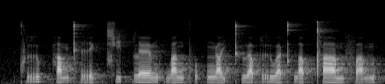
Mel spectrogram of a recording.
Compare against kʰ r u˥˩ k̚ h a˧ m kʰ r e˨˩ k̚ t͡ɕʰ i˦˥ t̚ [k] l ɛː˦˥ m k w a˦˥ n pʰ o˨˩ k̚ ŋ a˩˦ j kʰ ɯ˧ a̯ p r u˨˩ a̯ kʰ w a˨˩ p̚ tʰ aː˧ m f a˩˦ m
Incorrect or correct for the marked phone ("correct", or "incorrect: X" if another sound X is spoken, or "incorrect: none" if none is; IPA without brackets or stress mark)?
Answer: incorrect: p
